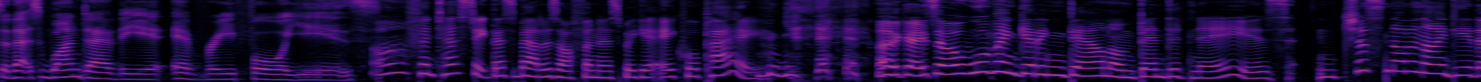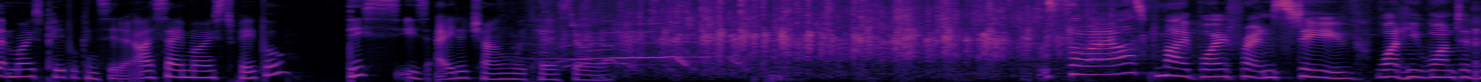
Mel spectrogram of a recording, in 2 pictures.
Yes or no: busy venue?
yes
